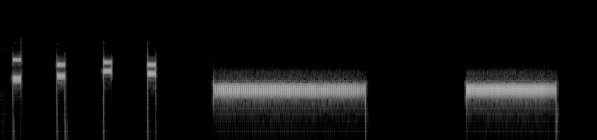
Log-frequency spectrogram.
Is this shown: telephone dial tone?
yes

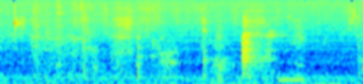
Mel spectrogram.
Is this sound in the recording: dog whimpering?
yes

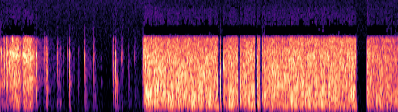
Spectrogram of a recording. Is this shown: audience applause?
no

